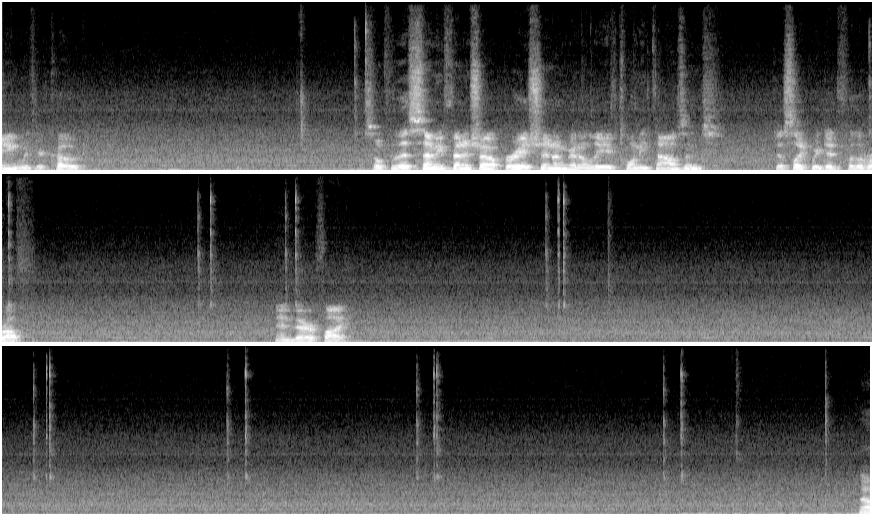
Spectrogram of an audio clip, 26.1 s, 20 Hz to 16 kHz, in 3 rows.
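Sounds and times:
steady hiss with low hum: 0.0s - 26.0s
computer mouse clicks: 10.6s - 10.9s, 14.1s - 14.9s, 17.7s - 18.0s, 19.6s - 20.0s, 21.5s - 21.9s, 24.0s - 24.3s.

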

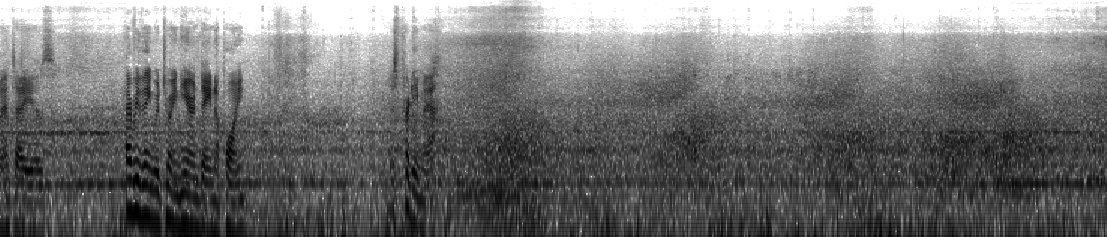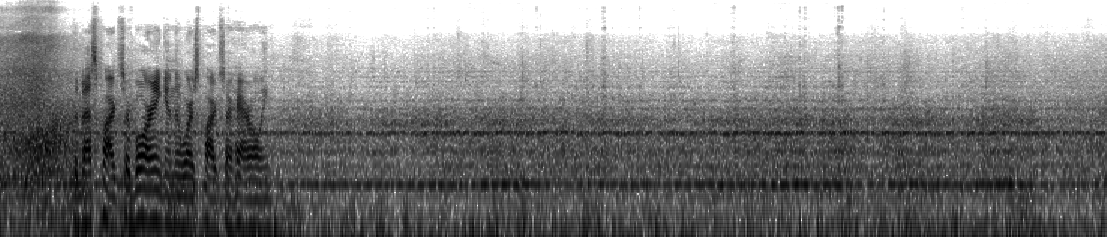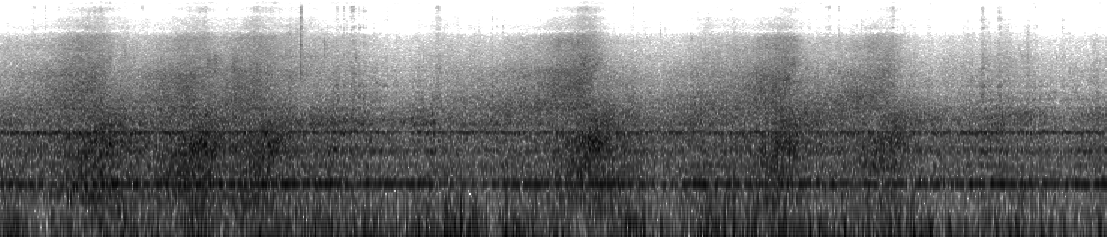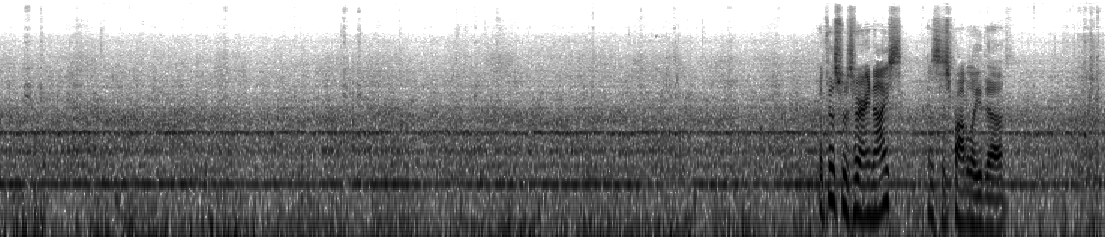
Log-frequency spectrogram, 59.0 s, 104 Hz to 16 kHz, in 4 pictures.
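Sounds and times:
cars passing: 0.0s - 59.0s
road noise: 0.0s - 59.0s
steady motor whine: 0.0s - 59.0s
wind rumble: 0.0s - 59.0s.

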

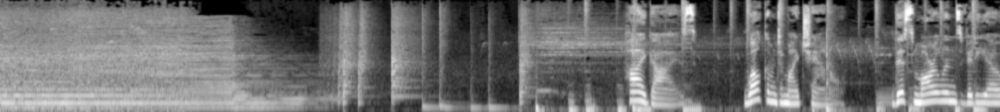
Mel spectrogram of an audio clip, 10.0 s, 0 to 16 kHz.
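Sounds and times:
ship's horn blast: 0.0s - 3.4s.

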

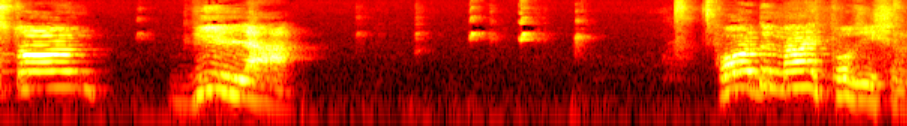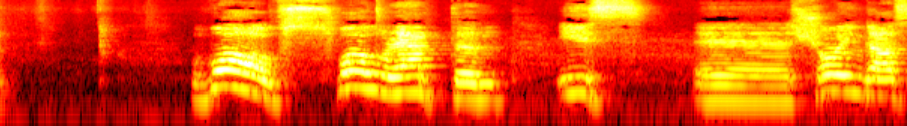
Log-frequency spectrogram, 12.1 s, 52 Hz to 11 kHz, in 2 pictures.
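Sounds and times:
marker squeaking on board: 0.8s - 1.2s, 2.2s - 4.8s.

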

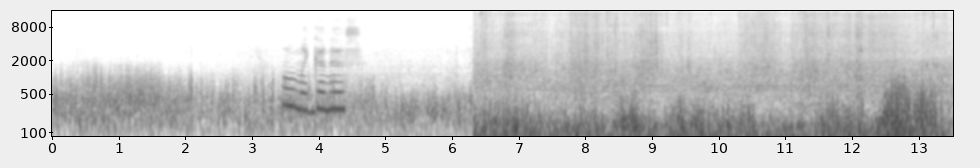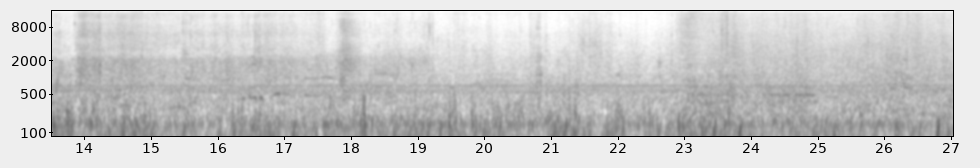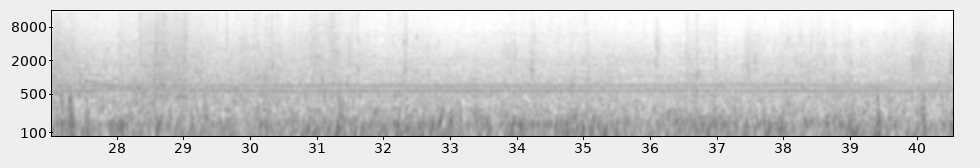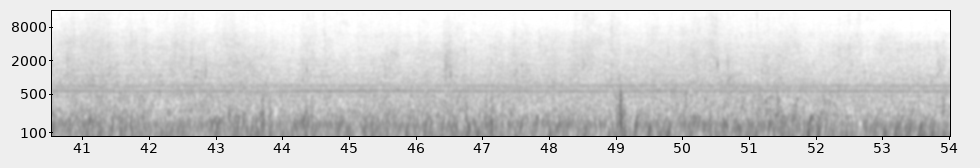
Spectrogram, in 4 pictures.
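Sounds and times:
wind on microphone: 0.0s - 54.0s
sea water sloshing: 6.3s - 54.0s
boat engine idling: 6.4s - 36.3s.

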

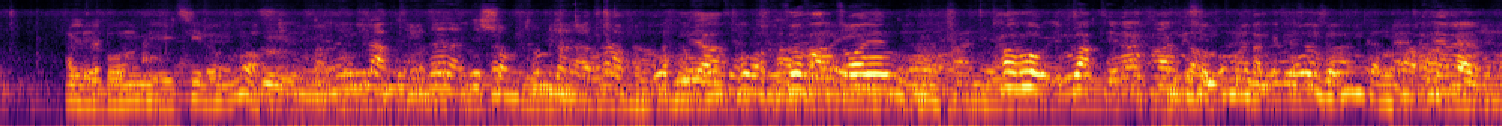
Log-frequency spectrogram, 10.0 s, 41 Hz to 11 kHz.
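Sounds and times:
man talking: 0.4s - 10.0s.

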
